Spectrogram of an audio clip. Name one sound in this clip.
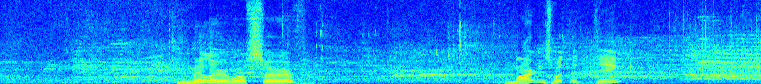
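A volleyball is served and struck with sharp slaps.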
